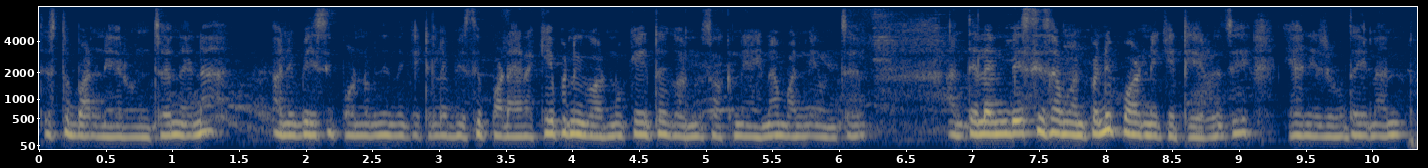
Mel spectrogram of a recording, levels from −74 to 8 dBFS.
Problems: background sounds at intervals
